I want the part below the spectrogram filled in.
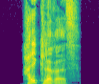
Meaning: strong/mixed nominative/accusative neuter singular comparative degree of heikel
- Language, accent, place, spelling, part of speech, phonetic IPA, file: German, Germany, Berlin, heikleres, adjective, [ˈhaɪ̯kləʁəs], De-heikleres.ogg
